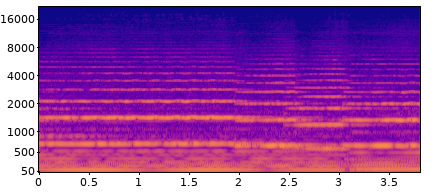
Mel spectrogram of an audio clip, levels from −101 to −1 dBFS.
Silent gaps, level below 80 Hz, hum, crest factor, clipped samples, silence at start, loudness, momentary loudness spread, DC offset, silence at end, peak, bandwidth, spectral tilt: none; -56 dBFS; none; 12 dB; under 0.1%; 0 s; -32 LUFS; 3 LU; under 0.1%; 0 s; -20 dBFS; 9.6 kHz; -6.5 dB/octave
